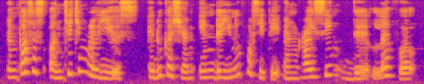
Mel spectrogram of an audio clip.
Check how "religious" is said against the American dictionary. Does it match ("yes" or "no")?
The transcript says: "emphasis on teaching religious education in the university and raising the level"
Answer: no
